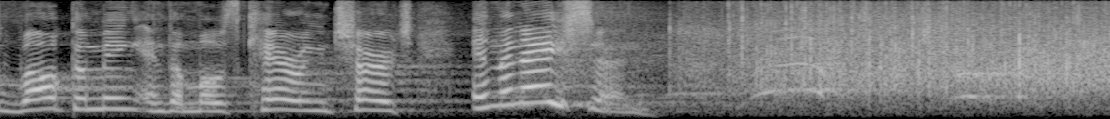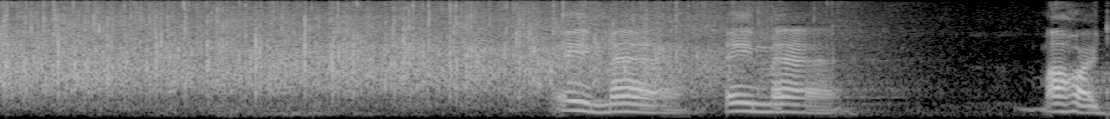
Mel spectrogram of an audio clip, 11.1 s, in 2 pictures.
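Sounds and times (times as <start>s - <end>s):
speech: 0.1s - 3.6s, 8.4s - 9.9s, 10.8s - 11.0s
audience clapping: 3.4s - 10.0s.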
